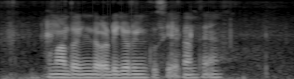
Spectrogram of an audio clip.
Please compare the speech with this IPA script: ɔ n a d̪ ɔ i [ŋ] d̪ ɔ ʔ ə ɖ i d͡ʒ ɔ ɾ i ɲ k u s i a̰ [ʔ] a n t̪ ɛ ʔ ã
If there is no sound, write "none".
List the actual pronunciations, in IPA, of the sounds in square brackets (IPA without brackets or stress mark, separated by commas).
ɲ, k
